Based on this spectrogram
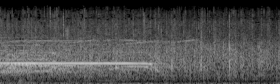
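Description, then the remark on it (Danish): Steady applause from a live audience for a guest, a dense patter of many hands clapping that holds strong, then eases slightly toward the end, with no voices over it. “det har altså ikke en candle til det der bifald”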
